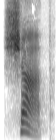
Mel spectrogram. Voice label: "shop", American English; ɑː - ɒ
